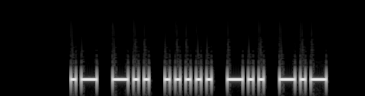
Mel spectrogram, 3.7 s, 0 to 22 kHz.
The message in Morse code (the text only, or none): AD5DK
